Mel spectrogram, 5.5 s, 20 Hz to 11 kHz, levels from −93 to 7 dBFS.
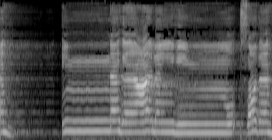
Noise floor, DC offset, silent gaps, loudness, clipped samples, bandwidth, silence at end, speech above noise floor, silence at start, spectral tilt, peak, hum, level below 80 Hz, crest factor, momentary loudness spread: -58 dBFS; under 0.1%; none; -23 LUFS; under 0.1%; 11 kHz; 0 s; 35 dB; 0 s; -2.5 dB/octave; -6 dBFS; none; -62 dBFS; 20 dB; 13 LU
